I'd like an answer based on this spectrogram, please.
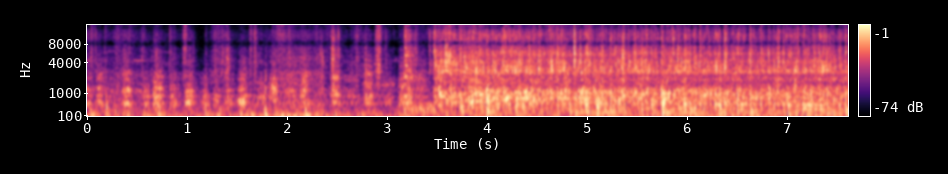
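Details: Labrador Retriever panting in quick, soft breathy bursts, roughly two to three per second, with a steady hiss of running water filling the background from midway on.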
